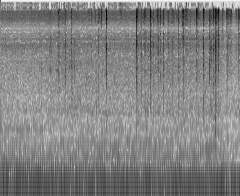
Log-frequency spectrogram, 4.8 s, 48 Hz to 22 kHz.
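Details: BMW E36 M44B19 at idle: deep rumble that wavers and sags now and then as O2 sensor voltage and lambda integrator randomly drop; sensors, ignition, air leaks, fuel pressure, MAF, ICV, hoses and injectors checked, cause unknown.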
